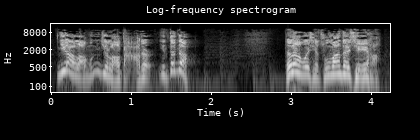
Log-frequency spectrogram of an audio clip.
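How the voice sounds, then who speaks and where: Sichuan guy as a fed-up husband, gruff, dry close sound. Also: sits high, very animated, fast talker, pushed and bright, no room sound, soft background music. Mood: exasperated. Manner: gruff, exasperated. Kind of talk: comedy sketch acting.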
